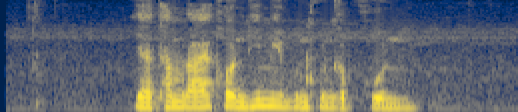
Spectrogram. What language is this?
Thai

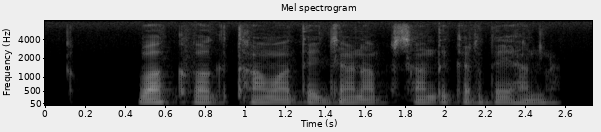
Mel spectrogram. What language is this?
Punjabi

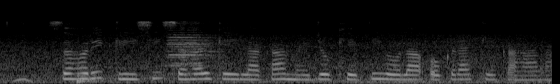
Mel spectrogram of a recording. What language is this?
Bhojpuri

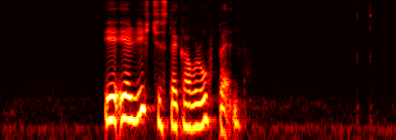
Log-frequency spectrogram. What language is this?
Faroese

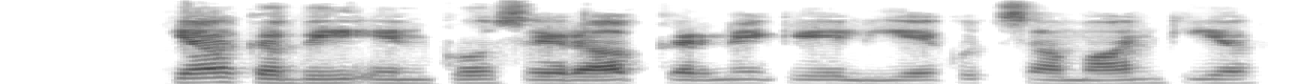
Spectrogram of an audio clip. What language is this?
Urdu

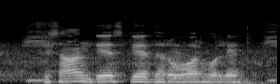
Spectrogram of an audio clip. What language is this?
Bhojpuri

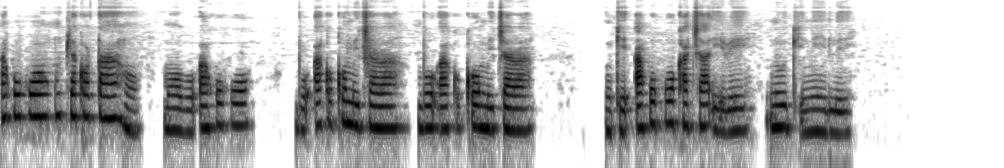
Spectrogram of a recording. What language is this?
Igbo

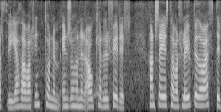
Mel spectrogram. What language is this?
Icelandic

